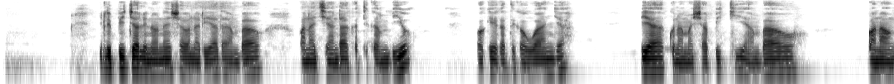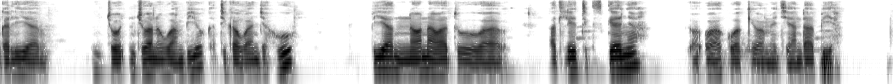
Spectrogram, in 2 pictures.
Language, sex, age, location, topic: Swahili, male, 25-35, Nakuru, government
